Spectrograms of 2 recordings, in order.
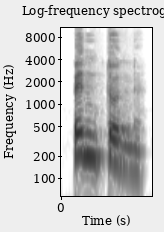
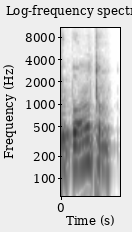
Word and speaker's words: Penton: de son, c'est un Pentone. Donc je dis Pentone parce que bon, à mon avis, comme c'est anglais, ça se prononce à l'anglaise. Puis ça fait un peu mieux que Panton.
